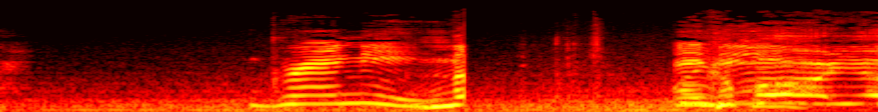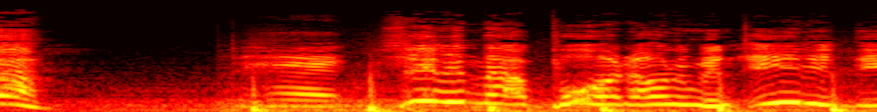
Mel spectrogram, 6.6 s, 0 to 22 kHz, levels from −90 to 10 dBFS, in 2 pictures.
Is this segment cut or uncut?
cut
